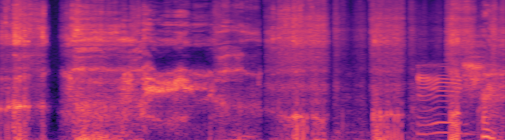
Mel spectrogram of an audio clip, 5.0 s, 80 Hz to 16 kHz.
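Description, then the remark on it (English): A man snores loudly and raucously in his sleep at 3 o'clock in the morning, with rasping, growling breaths broken by whimpers and grunts in irregular bursts, with no talking. “Bickerson lies tense and sleepless in the dark as poor husband John, victim of raucous insomnia, or whimpers malady, reaches a climax during an acute attack of his strange ailment.”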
